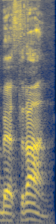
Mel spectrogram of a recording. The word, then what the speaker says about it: Beltran: My main man, Fernando Beltran, or Fernando Beltran. We'll put the Spanish pronunciation on it. We'll put some respect on his name.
